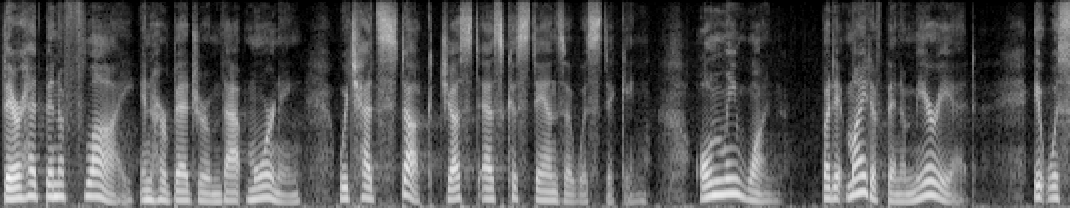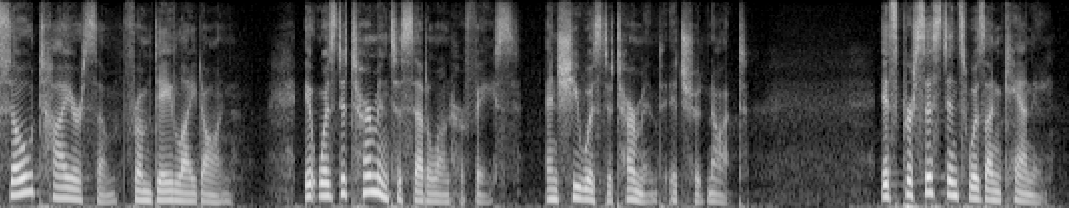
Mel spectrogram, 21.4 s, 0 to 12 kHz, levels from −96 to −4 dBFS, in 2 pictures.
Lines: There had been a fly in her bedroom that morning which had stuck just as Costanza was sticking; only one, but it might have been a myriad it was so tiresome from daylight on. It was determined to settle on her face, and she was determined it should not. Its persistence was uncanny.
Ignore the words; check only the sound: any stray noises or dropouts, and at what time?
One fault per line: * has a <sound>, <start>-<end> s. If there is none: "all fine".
all fine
